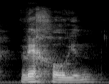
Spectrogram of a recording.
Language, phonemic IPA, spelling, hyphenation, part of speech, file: Dutch, /ˈʋɛxˌɣoːi̯.ə(n)/, weggooien, weg‧gooi‧en, verb, Nl-weggooien.ogg
- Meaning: to throw away, discard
